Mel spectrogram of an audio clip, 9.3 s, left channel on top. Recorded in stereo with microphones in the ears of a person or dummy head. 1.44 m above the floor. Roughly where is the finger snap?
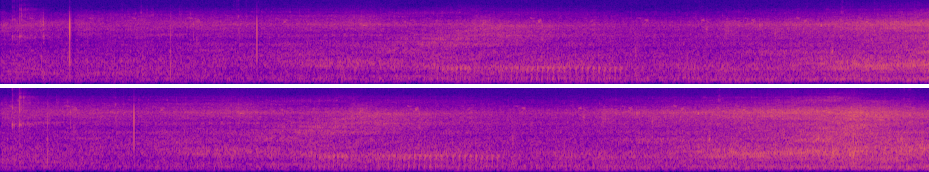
Right.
